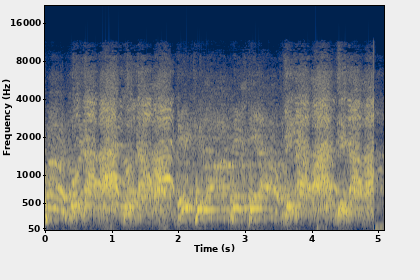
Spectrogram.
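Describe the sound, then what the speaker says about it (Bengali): A loud political crowd at a street rally in Bangladesh chanting the slogan Inquilab Zindabad, many voices shouting in rhythmic unison, close and continuous for the whole stretch. "রাজপথে রাজনৈতিক কর্মসূচিতে শোনা যাচ্ছে ইনকিলাব জিন্দাবাদ, ইনসাফ, আজাদি এমন কিছু উর্দু শব্দের স্লোগান"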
